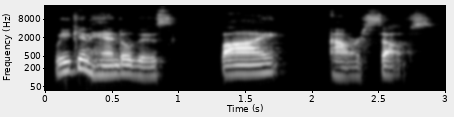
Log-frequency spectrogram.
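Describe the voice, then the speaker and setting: A man voicing a thoughtful, devoted father fox in a children's storybook, speaking carefully and deliberately. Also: medium pitch, fairly bright tone. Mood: gentle, resolved. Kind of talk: children's storybook read-aloud.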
